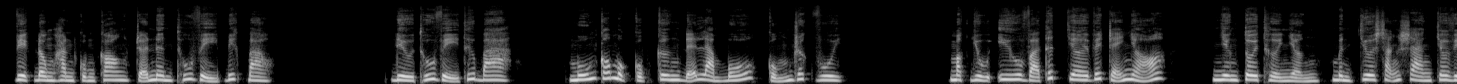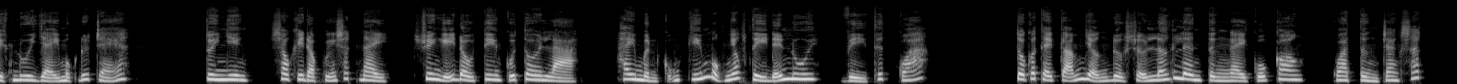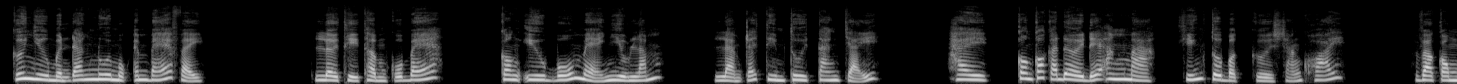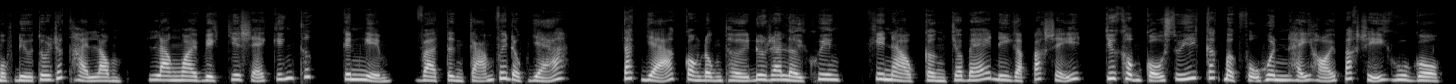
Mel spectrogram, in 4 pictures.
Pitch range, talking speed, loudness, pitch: 180-230 Hz, 195 wpm, -17 LUFS, 205 Hz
